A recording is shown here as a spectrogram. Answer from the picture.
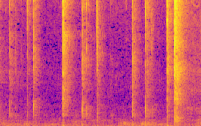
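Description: Laptop keyboard typing: irregular key clicks, a few a second, with one sharper keystroke about three and a half seconds in.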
